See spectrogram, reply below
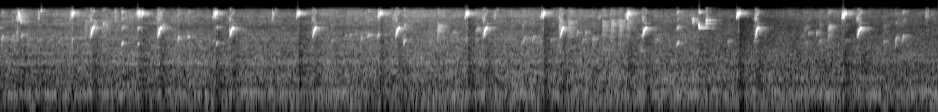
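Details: Nestling European goldfinches, a Major aminet carrier crossed with Parva Ancestral, close to fledging: thin, high, clipped chirps repeated about every half second over a faint steady background hiss.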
